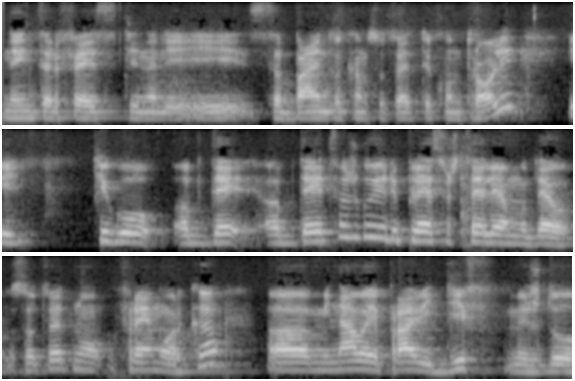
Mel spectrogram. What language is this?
Bulgarian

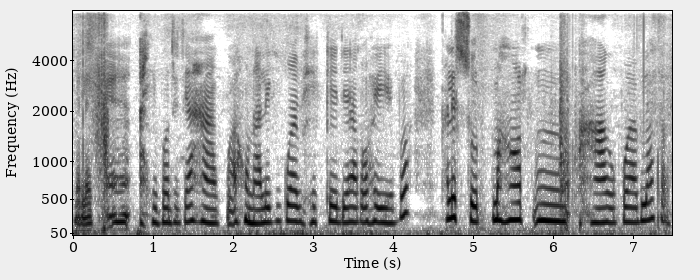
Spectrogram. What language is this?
Assamese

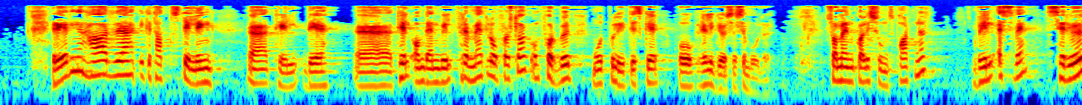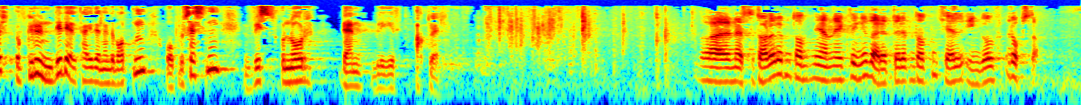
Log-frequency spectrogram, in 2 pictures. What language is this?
Norwegian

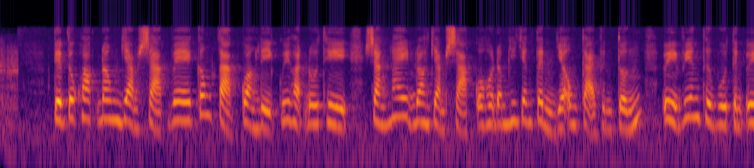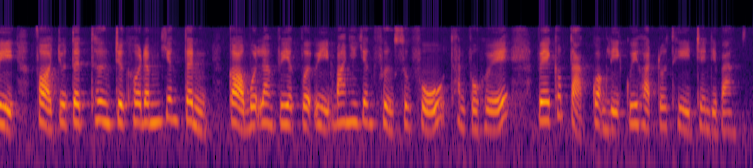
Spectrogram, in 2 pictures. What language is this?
Vietnamese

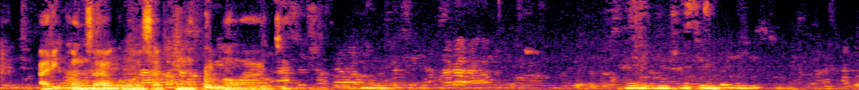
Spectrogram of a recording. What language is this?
Kinyarwanda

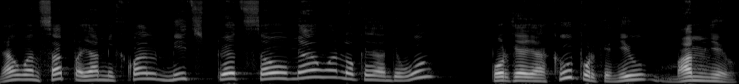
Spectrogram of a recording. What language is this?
San Francisco Del Mar Huave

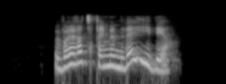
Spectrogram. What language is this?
Kabyle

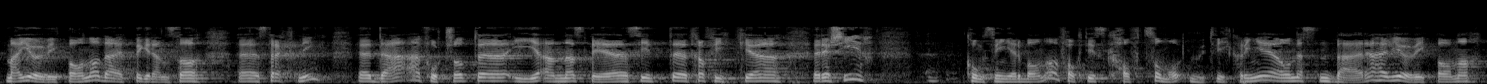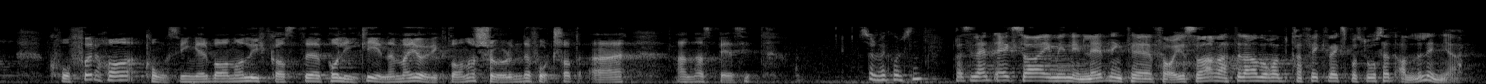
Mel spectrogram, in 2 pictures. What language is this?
Norwegian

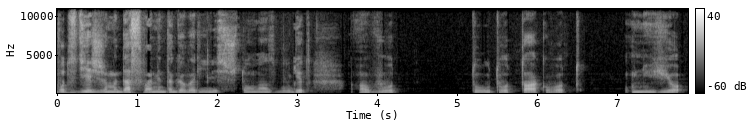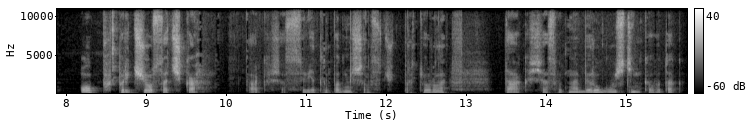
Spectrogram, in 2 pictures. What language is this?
Russian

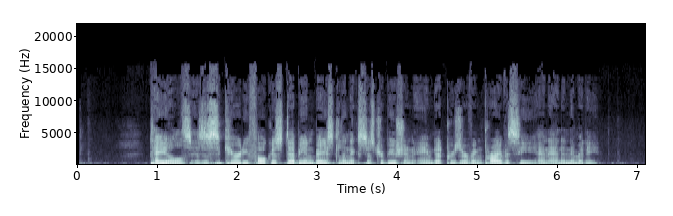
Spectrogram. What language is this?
English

